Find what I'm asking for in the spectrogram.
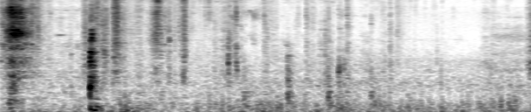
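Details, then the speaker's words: Duramax truck that developed a loud clunk from the suspension while driving. With the wheel in the air and the tire rocked by hand, dull knocks show play; the owner suspects looseness at the steering stabilizer mount. "this right here is loose i forgot what that's called but that's where the the steering stabilizer goes so this seems loose"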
